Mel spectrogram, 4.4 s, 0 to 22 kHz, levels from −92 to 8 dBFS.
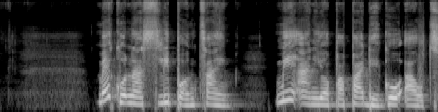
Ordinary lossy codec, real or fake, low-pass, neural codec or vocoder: none; real; none; none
